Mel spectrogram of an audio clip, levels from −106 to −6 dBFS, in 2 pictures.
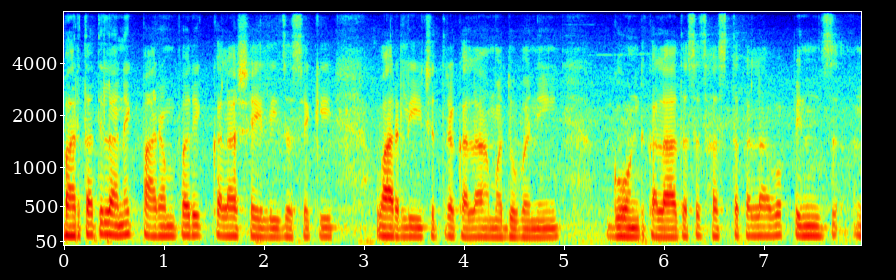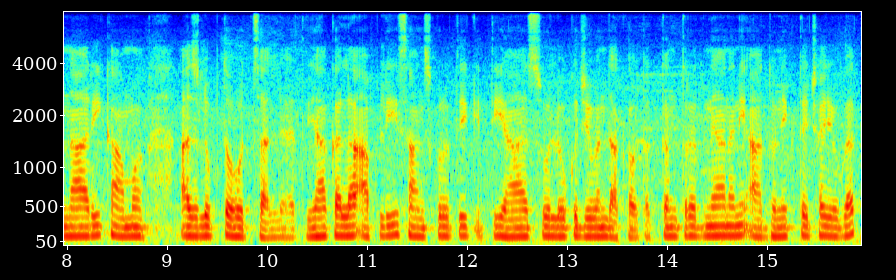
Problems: none marked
